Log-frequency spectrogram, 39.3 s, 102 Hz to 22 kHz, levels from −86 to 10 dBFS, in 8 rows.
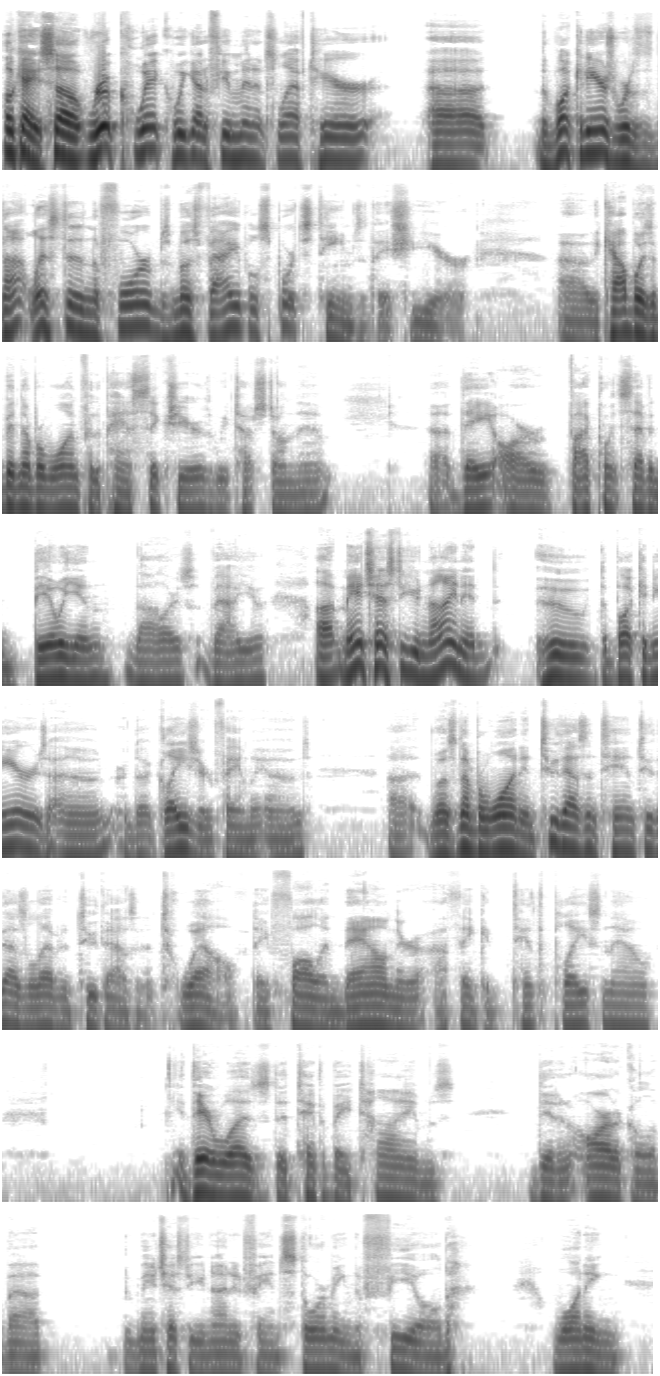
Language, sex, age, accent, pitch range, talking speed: English, male, 50-69, American, 90-120 Hz, 145 wpm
